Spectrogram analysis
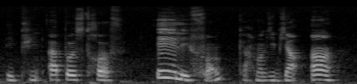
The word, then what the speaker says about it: éléphant: On remarque que éléphant comporte un T muet qu'on entend dans éléphanto, qui est le nom du bébé de l'éléphant.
